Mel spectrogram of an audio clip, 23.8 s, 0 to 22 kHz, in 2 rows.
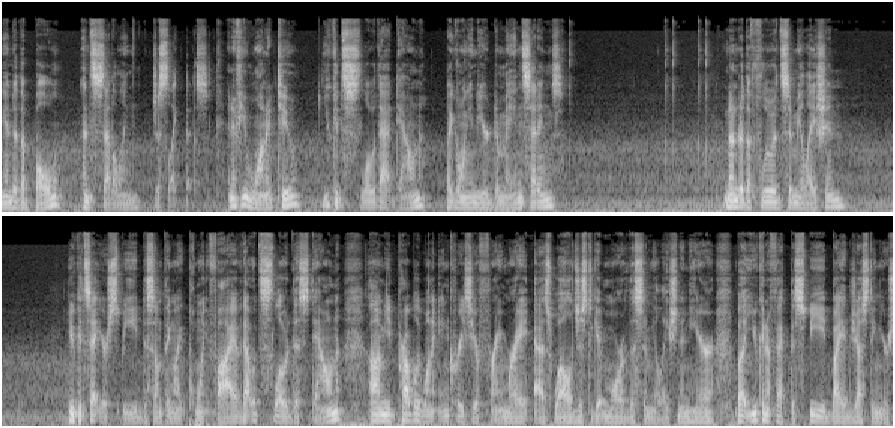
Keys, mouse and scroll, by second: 6.1 click, 6.9 click, 7.4 click, 8.8 click, 9.3 click, 11.2-12.3 scroll down 5.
